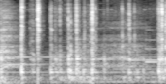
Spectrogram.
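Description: Channel-lock pliers clicking against the locknut of a new kitchen sink strainer basket as it is snugged up from below: a run of irregular sharp clicks.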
